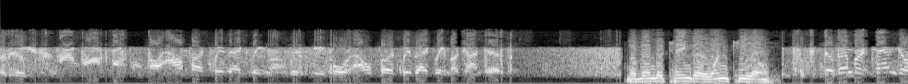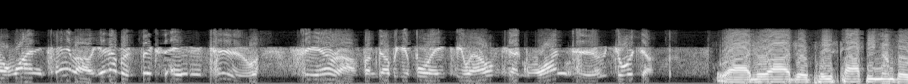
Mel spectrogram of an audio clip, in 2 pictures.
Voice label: SSB USB 14MHz

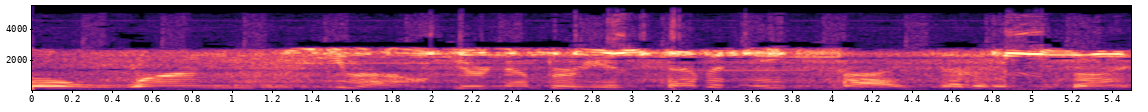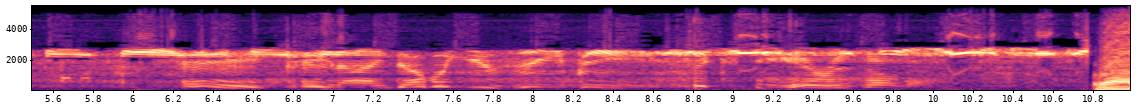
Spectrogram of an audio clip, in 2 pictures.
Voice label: USB, 14MHz

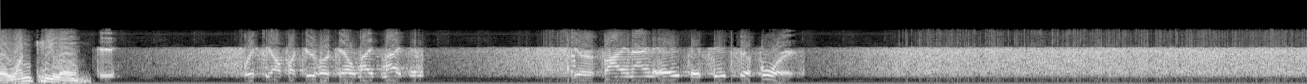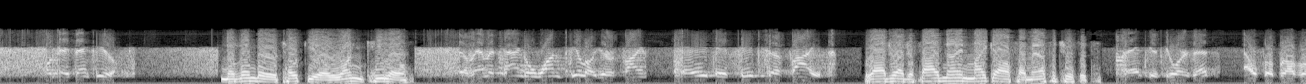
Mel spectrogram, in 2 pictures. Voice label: USB 28MHz; HK1T; ARRL10M

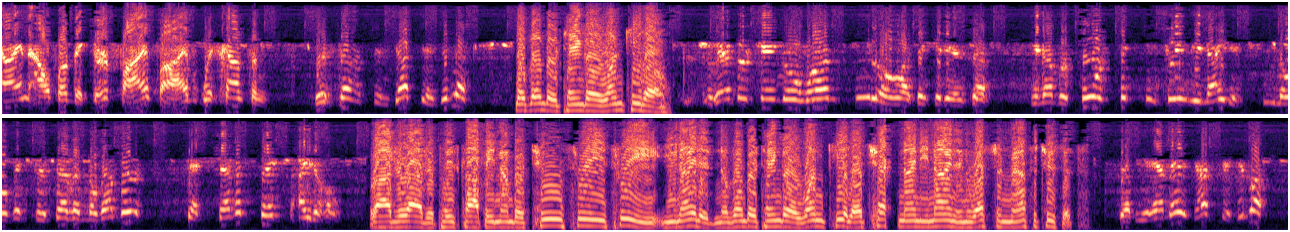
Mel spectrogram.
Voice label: USB 21MHz

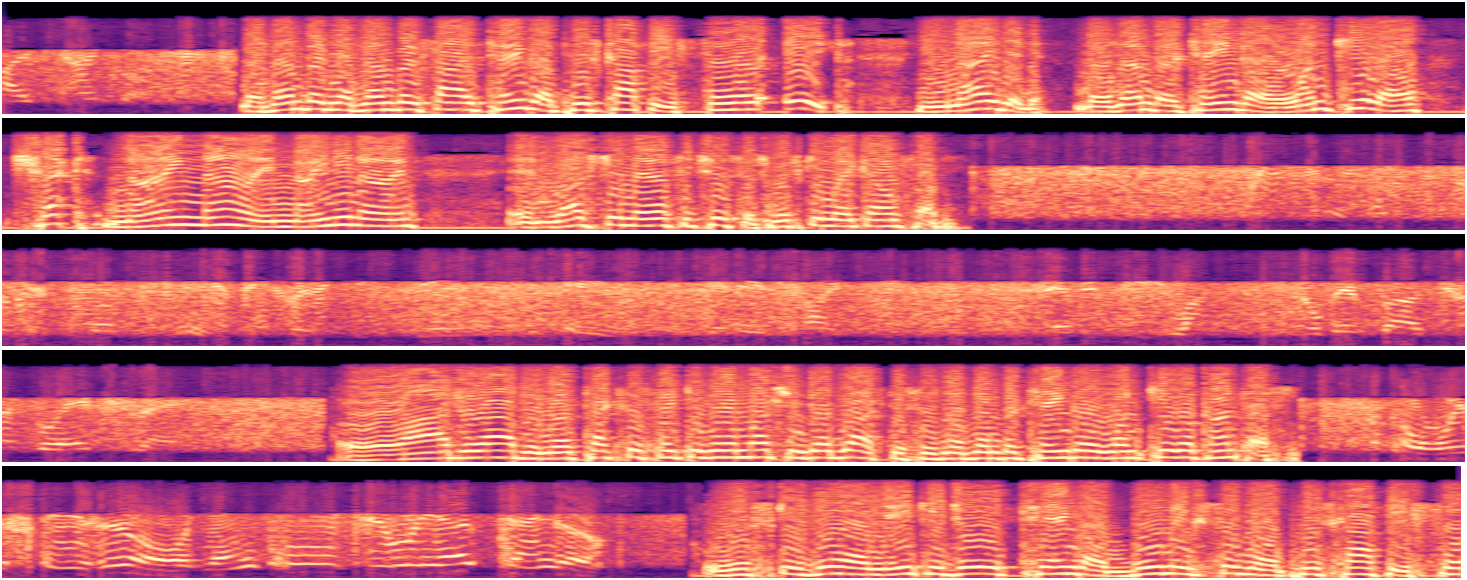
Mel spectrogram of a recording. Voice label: SSB USB 21MHz

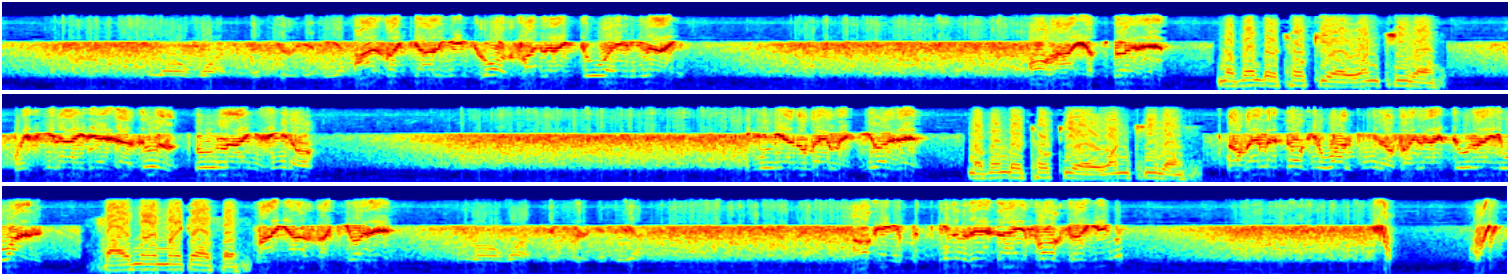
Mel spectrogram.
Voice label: USB 28MHz; ARRL10M

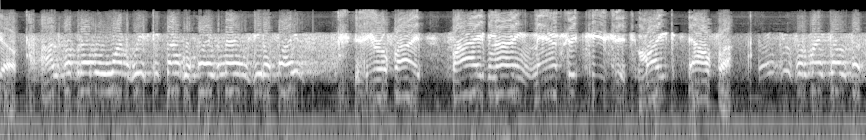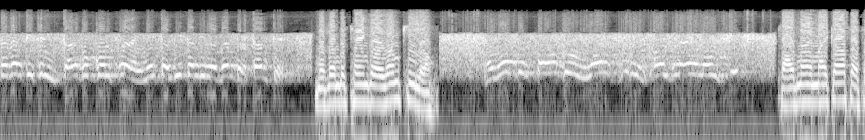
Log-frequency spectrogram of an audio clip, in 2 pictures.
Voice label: USB 28MHz; ARRL 10M

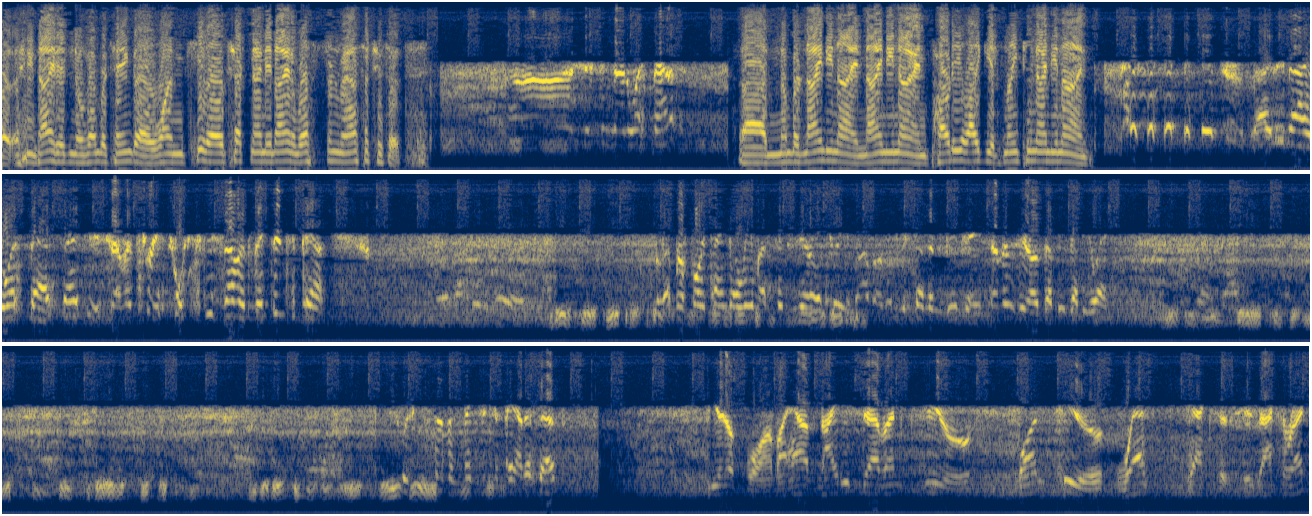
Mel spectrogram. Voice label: USB, 21MHz

